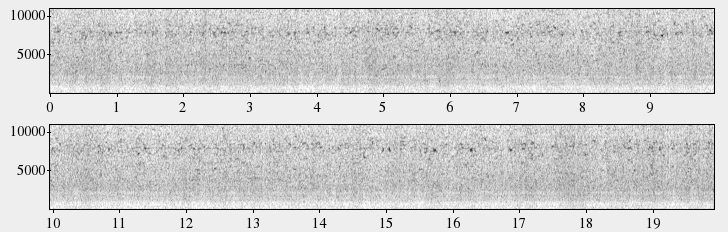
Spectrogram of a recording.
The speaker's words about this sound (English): Now, pay attention simultaneously to the sound of the air conditioning and the sensations in your right hand.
